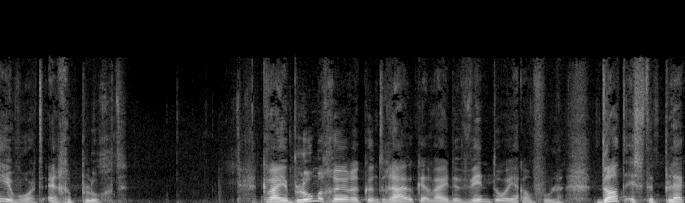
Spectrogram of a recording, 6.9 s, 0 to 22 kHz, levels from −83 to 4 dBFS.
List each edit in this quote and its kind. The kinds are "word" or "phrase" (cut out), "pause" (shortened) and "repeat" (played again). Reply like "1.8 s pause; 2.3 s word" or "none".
2.6 s word; 5.2 s word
